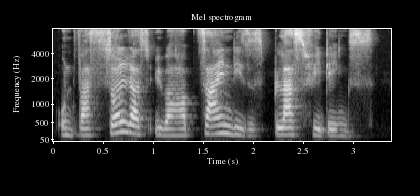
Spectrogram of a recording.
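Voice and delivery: angry. Acted. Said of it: "Da wurde Lucia aber auch ganz schön wütend".

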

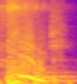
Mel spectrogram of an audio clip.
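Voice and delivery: high, yelled comic-book poof; a yelled fight noise; shouted sound effect. Acted.

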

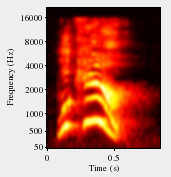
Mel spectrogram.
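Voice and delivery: loud, very high call. A narrator's reading. The cow calls the animals to look, calling out loudly. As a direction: call everyone over excitedly.

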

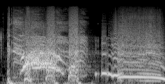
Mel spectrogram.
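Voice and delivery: high-pitched burst of laughter; screechy game-chase cackle; shrieking laugh. Real, not acted. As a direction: crack up with a shriek.

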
